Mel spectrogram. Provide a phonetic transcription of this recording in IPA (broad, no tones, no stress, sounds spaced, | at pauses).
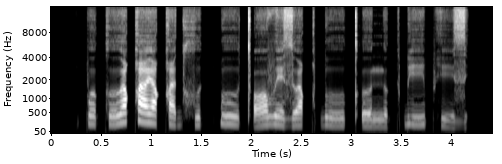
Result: p o k ʊː q ɛː q e d xʷ ɪ k k͡p uː tʼ ɔ v e z ʊː q ɓ uː kʼ ʊ n ʊ k ɓ iː pʰ i z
